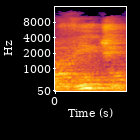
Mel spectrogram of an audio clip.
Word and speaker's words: vitae: Falam currículo vitae, né? Ou vitae, que é a pronúncia do latim.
